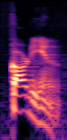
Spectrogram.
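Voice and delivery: guardian as GAR-dee-an; pronunciación correcta. Shown as a demonstration. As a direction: drop the u in "guardian", stress first syllable. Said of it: "Pues se dice". (guardian bien dicho, 'gár-dian')

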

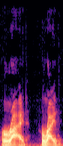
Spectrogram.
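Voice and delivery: "Ride" with an English diphthong "rait"; "ride" said like "right". Shown as a demonstration. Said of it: "la pronunciación es right".

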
